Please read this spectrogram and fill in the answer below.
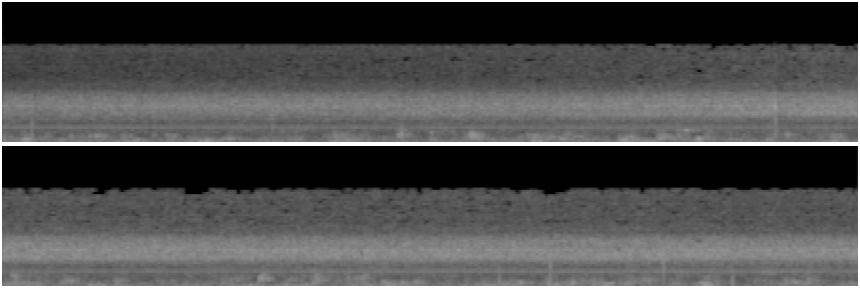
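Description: Aquarium aeration bubbling: a steady run of small irregular bubbling and patter over a low steady electrical hum.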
